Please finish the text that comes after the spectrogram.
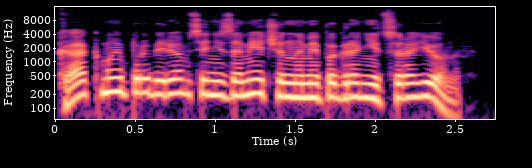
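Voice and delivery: put-on high-pitched young heroine; voiced girl character. A narrator's reading. Narrator voices the girl Kase.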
